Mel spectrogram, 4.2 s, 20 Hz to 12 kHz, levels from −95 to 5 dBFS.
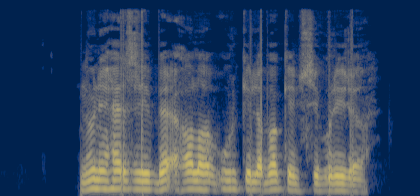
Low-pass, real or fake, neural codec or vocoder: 9.9 kHz; fake; vocoder, 22.05 kHz, 80 mel bands, Vocos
